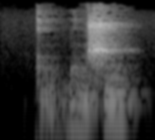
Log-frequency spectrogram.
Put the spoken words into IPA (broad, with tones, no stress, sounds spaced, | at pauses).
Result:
k ɨ˨ ɓ ɨ˧ ʃ ɨ˦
